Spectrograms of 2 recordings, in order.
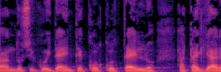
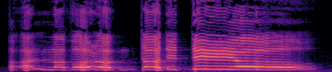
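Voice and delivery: high, drawn-out shouted order; skipper's storm cry; much slower than usual. A narrator's reading. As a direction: cry it out long over the wind. (grido acuto e prolungato nella burrasca)

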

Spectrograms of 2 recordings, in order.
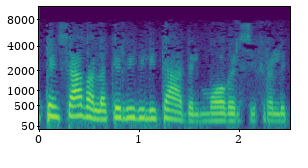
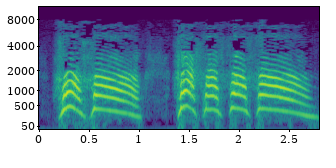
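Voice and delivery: loud, high, rolling ha-ha; uproarious laughter; 13 semitones higher, 9 dB louder, much slower than usual. A narrator's reading. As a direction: roar with acted laughter. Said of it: "ridevano sgangheratamente".

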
